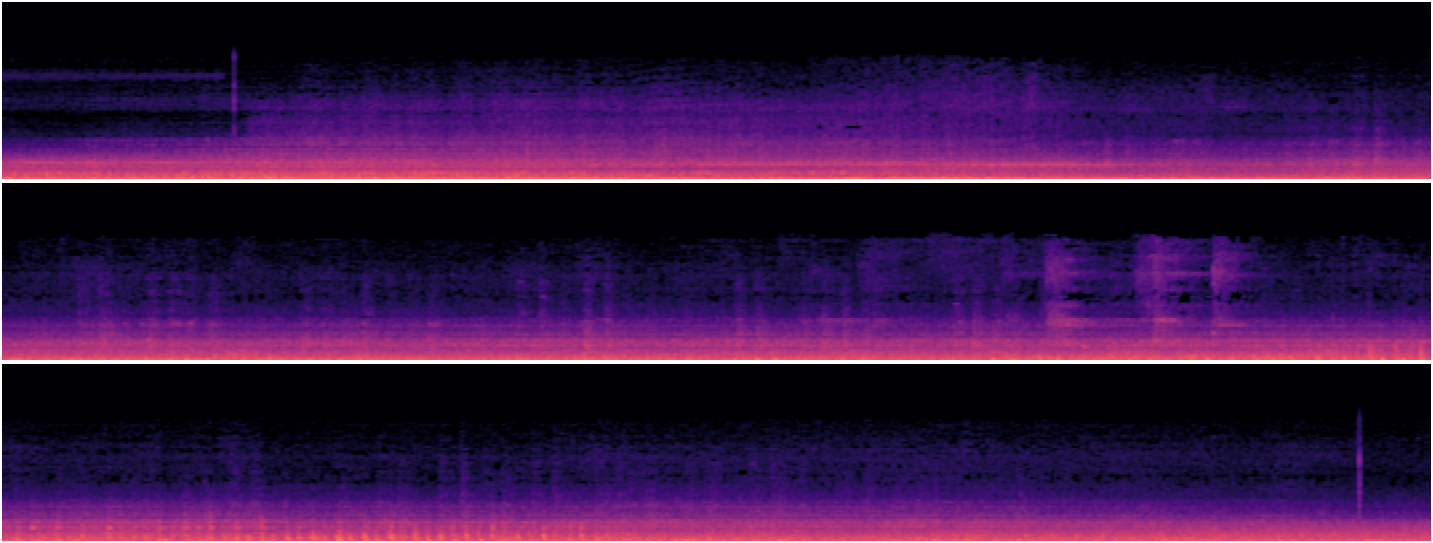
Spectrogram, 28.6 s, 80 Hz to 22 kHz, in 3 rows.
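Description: A JR Freight DF200 diesel-electric locomotive runs past hauling a container freight train. Its engine hum fades over the first several seconds, leaving the steady rolling and clatter of the wagons' wheels on the rails.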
